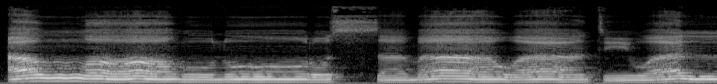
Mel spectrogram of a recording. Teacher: di sini lafaz Allah berada tepat di awal kalimah maka lafaz Allah ini dibaca tebal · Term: lafzul jalalah tafhim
